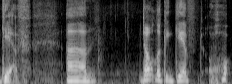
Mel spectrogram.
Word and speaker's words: GIF: you know just is GIF is a hard G well I know because the G stands for graphics but I there's still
